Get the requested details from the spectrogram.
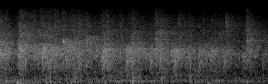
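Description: A crowd applauds steadily, a dense wash of many overlapping hand claps with no pauses, sustained at an even level for the whole stretch before easing slightly at the end.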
